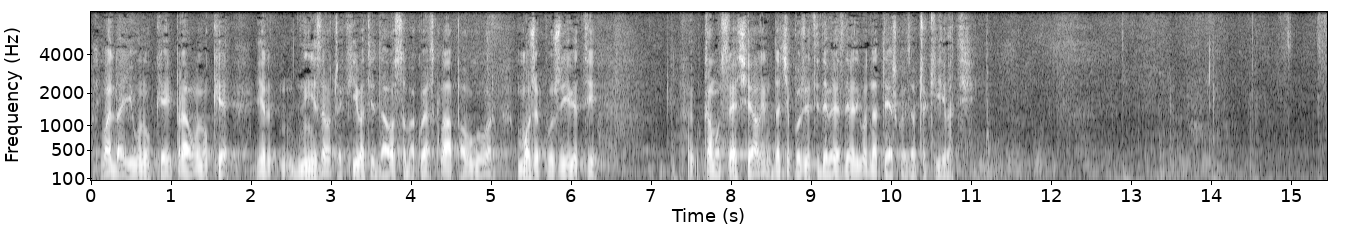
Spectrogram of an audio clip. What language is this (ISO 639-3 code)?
hrv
